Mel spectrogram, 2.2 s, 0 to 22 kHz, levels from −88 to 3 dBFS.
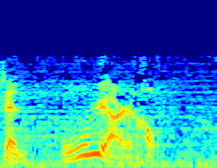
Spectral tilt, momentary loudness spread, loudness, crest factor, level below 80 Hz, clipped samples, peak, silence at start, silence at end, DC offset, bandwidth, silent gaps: -3.5 dB/octave; 20 LU; -20 LUFS; 20 dB; -40 dBFS; under 0.1%; -2 dBFS; 0 s; 0 s; under 0.1%; 6.6 kHz; none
